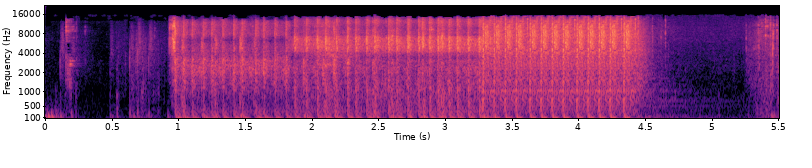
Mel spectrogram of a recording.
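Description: An automatic rifle fires in a rapid, sustained burst.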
